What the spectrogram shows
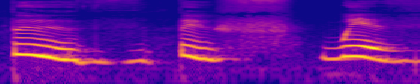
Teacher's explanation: I'm exaggerating this th we obviously don't say the th such a long time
